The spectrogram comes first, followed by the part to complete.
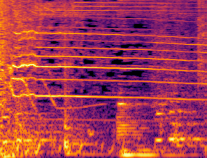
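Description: Comedy sound effect: a long, high, cat-like wail that dips at first and then falls slowly in pitch, following a sharp hit at the start.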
